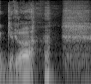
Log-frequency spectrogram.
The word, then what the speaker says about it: Gras: Yeah, Gras. So Gras spelled like that. That's how it's pronounced, by the way, in French.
